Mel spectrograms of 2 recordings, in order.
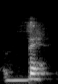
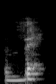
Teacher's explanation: La lengua entre ambos dientes superiores e inferiores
